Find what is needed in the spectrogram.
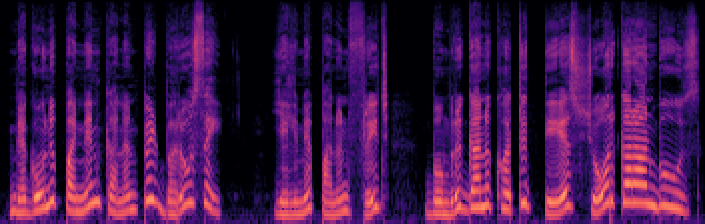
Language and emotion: Kashmiri, surprised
